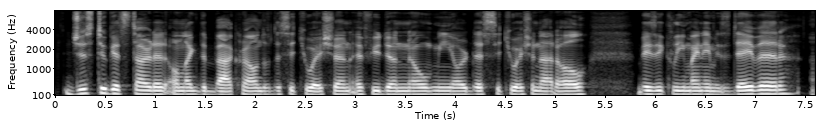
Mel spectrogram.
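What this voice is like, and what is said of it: Slightly raspy voice. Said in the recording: “my voice sounds a little raspy ... I like almost borderline lost my voice ... if you just hear a little raspiness”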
